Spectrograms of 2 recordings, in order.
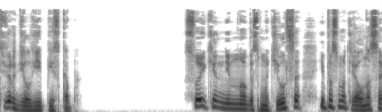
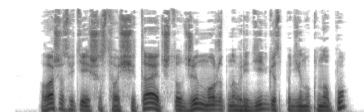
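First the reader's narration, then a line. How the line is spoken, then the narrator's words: Plain. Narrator (Russian): спросил Сойкин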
